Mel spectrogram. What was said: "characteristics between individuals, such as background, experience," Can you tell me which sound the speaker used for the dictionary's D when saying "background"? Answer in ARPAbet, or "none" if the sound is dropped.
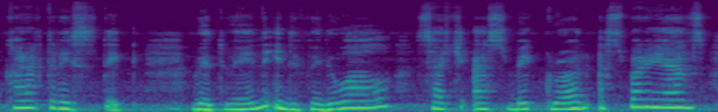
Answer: none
